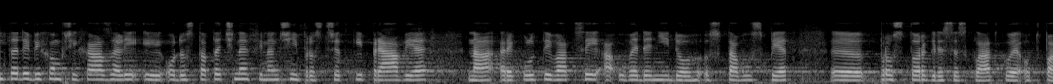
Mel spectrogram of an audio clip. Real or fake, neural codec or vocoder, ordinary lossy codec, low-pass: real; none; MP3, 48 kbps; 7.2 kHz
